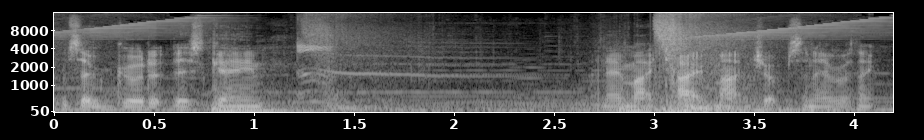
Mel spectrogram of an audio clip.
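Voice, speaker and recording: Male let's play host: sardonic, sweary, offhand, gravelly fry in the voice, game music underneath. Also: fairly low pitch, monotone, a little fast. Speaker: gaming video host. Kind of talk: casual let's play commentary.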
